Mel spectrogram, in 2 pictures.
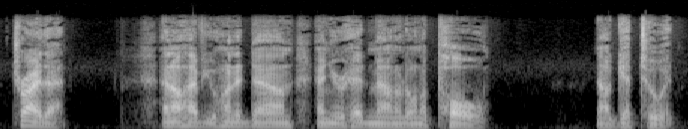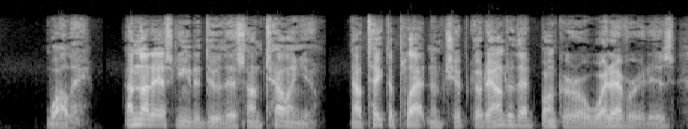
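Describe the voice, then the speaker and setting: Man acting a low-voiced, imperious warlord. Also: a bit bright, no room sound, clean studio sound, lightly acted. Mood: commanding, menacing. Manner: commanding, deliberate, menacing, coldly sardonic. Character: ruthless, imperious male warlord commanding a legion. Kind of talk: video game character dialogue.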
